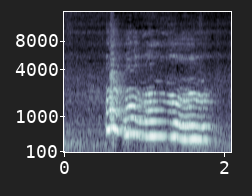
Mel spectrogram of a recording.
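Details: Pit bull dog complaining to its owner indoors about wanting more treats and peanut butter: a wavering talking howl, rising briefly then stepping down in pitch over more than a second.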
